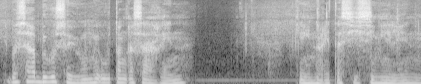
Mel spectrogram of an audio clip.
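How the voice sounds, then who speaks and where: An actor playing a lazy, pushy high school boyfriend in a Filipino radio drama, with a Filipino accent. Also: male voice, brisk, slight background noise, lightly acted. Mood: coaxing, pushy.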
